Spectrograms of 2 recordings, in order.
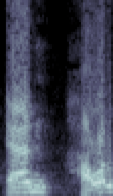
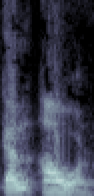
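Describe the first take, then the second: First: The word hour starts with an audible h. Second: The word hour starts with a vowel, no h. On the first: The speaker calls it wrong. "An হাওয়ার বলো নাকি" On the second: The speaker calls it right. "এটা অ"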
